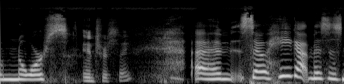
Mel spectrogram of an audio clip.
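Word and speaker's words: Nourse: Norse funny it's just funny the way you said it well it's it's spelled in O urs see like course but with an end so Norse interesting so he got mrs.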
